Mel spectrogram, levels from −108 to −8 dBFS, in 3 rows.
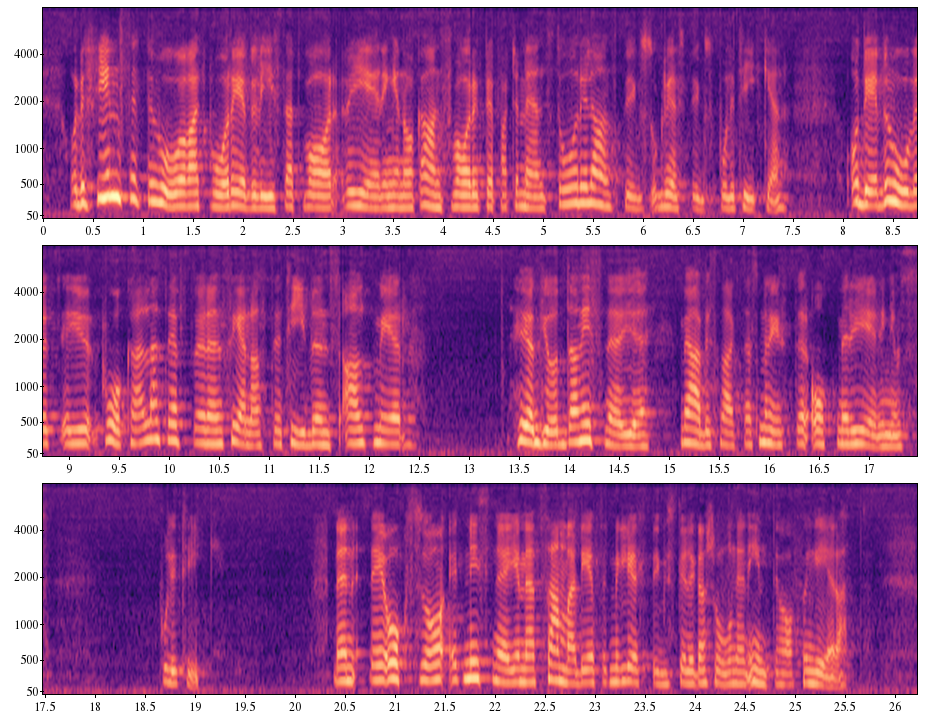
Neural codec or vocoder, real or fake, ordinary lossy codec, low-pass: codec, 16 kHz, 4 kbps, X-Codec, HuBERT features, trained on balanced general audio; fake; none; none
